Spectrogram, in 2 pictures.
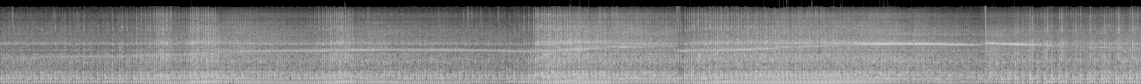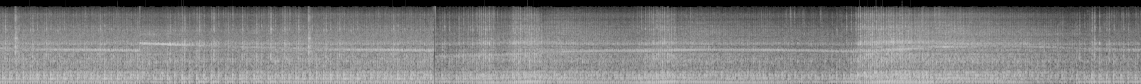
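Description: Small DC motors of a homemade toy tractor and its spinning saw-blade cutter running, with a high whine that wavers up and down in pitch over a low hum and a rattle.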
